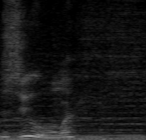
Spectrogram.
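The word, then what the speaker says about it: Zeuhl: I know some folks pronounce it Zool, but I think that it is supposed to be pronounced Zoil.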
